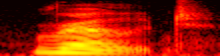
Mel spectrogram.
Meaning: 1. simple past of write 2. past participle of write
- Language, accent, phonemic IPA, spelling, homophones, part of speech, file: English, US, /ɹoʊt/, wrote, rote, verb, En-us-wrote.ogg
